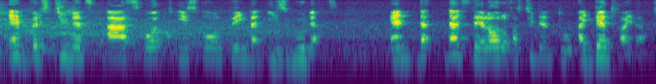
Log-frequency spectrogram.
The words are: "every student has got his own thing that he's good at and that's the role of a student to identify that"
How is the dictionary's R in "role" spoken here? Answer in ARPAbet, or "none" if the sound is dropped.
L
